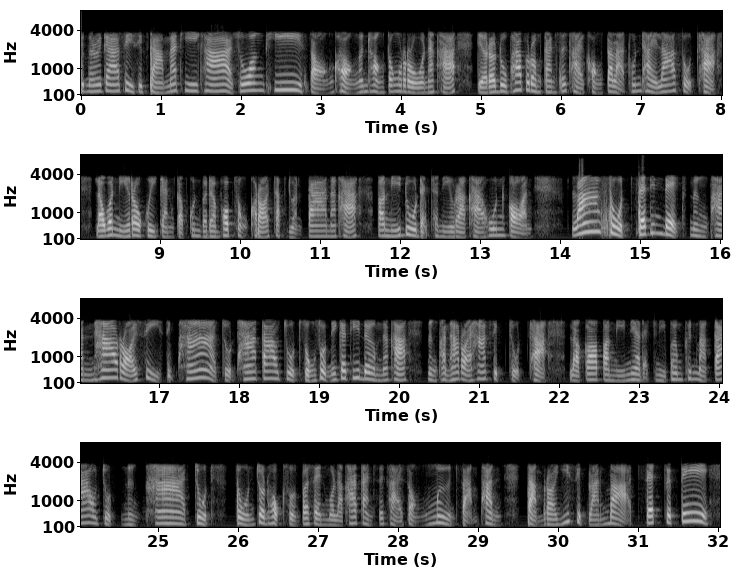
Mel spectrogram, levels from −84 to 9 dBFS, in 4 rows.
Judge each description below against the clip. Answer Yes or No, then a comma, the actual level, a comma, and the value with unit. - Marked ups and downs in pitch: No, average, 3.7 semitones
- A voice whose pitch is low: No, high, 210 Hz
